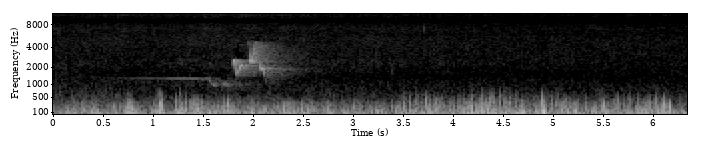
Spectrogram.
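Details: Japanese bush warbler song, a held level whistle lasting over a second that breaks into a sharp upward-sweeping two-part flourish, heard against steady low-frequency rumble.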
